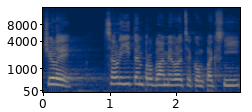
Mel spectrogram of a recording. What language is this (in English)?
Czech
